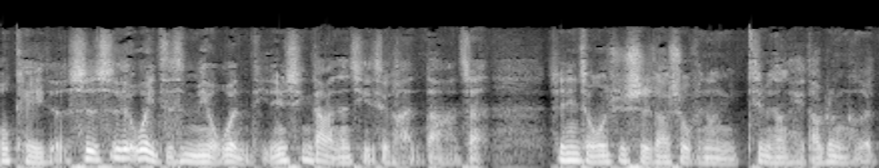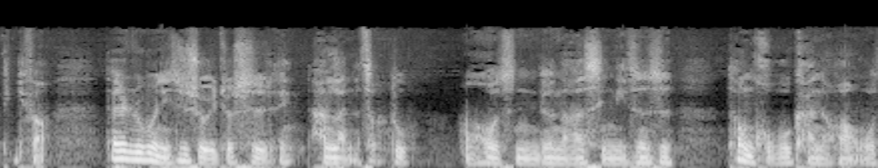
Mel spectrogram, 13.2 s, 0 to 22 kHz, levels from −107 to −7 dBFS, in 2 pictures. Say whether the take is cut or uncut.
uncut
